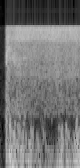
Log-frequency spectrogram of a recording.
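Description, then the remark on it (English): A voice imitates an engine fuel injector spraying fuel at full throttle: one loud, steady hiss that starts abruptly and holds evenly for over a second and a half, alone. “So it says to the injector, give me this kind of spray.”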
